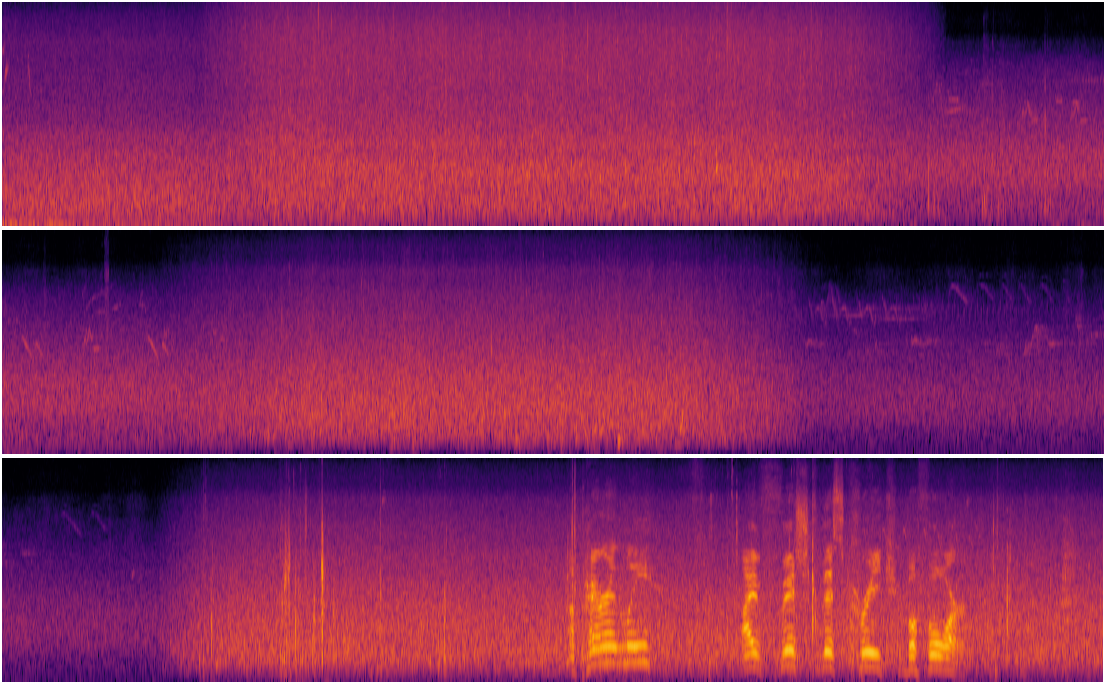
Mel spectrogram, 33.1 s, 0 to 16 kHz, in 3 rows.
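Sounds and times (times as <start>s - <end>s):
creek water rushing: 0.0s - 9.4s, 12.7s - 19.0s, 23.6s - 33.0s.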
